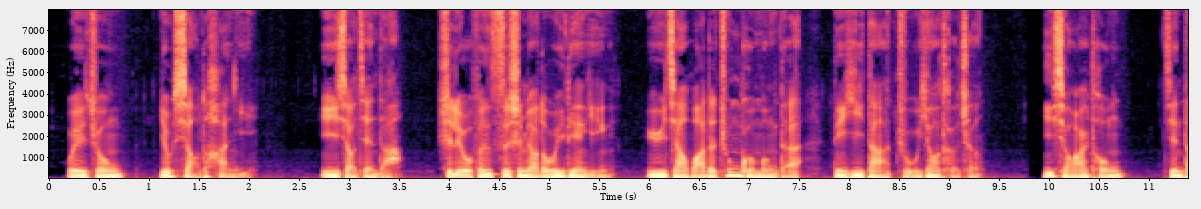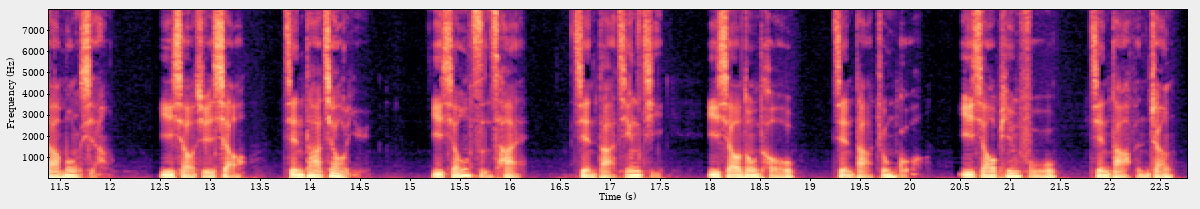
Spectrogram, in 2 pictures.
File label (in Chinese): 编者按自述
